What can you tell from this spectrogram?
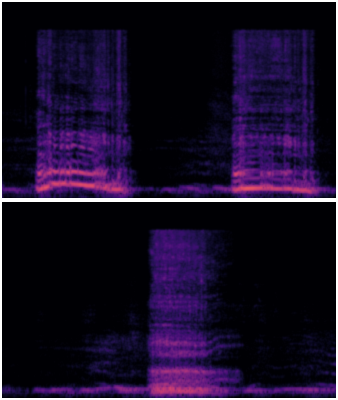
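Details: Lion roaring: three loud, rough bursts about a second long each, roughly three seconds apart, over a steady low rumbling drone in between.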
